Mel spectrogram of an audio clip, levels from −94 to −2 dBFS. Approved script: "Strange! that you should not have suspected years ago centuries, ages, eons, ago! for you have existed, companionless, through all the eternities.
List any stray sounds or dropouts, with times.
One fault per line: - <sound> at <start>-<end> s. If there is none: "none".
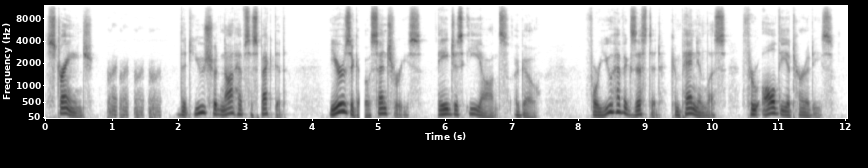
- laugh at 0.9-1.7 s
- dropout at 4.7-4.8 s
